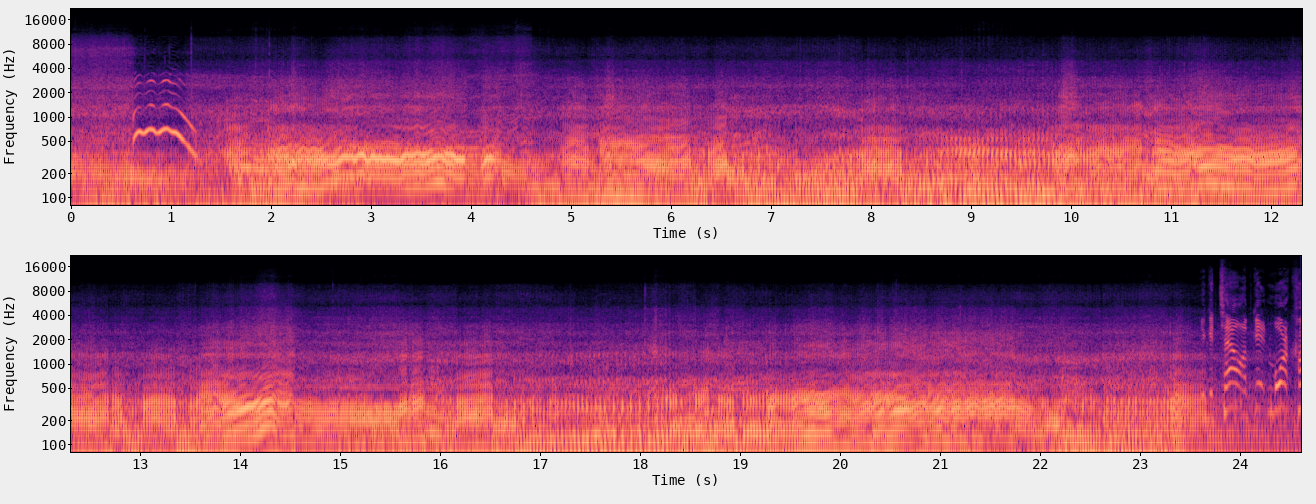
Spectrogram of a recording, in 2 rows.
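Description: A stock Yamaha YZ250F dirt bike races in a harescramble at NYOA Round 1, its engine loud and close, constantly revving up and down with gear changes and rattling over rough ground.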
